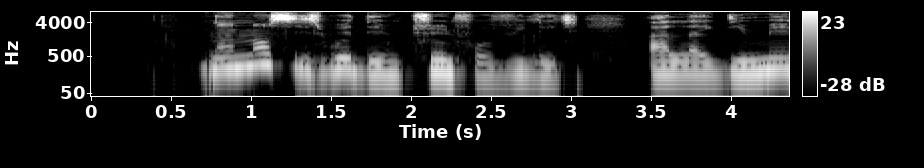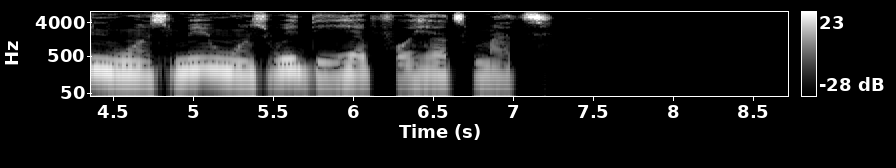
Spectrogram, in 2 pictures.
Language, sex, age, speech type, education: Nigerian Pidgin, female, 30-45, spontaneous, tertiary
